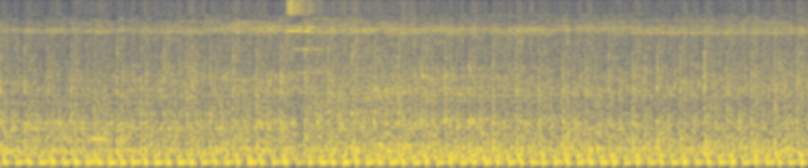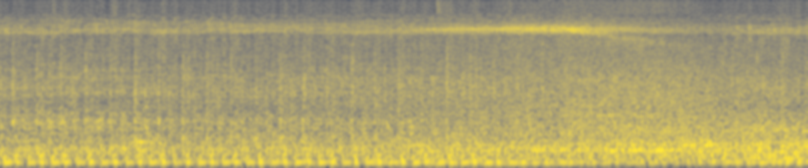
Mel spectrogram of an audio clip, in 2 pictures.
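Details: Rough-running single with an uneven tek-tek mechanical ticking about three per second over the engine note; cause unconfirmed, engine then opened with possibly stripped bolt holes found, engine ticking noise.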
